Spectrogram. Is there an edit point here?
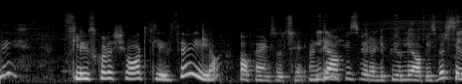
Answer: yes; 1 cut; at 3.1 s

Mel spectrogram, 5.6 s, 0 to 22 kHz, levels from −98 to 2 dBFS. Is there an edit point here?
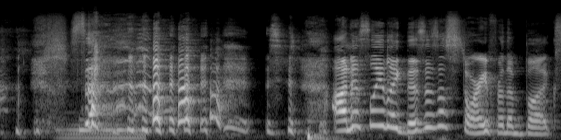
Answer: no; 0 cuts

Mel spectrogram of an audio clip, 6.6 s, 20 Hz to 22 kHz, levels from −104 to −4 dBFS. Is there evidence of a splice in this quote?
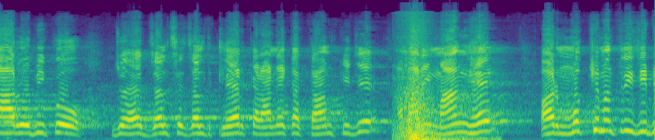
yes; 1 cut; at 3.9 s

